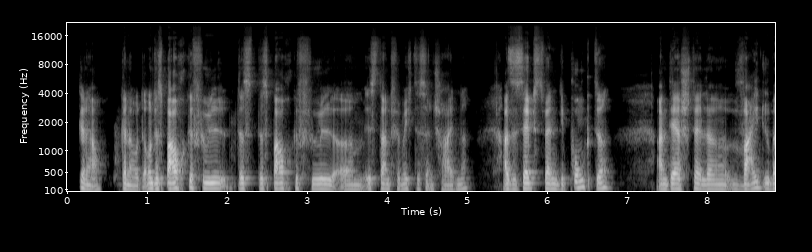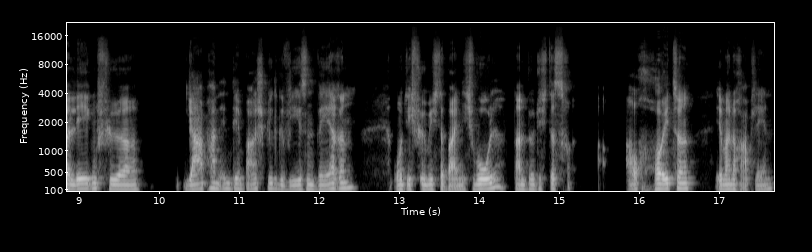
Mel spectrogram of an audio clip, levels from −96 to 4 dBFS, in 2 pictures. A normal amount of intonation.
No: narrow, 2.1 semitones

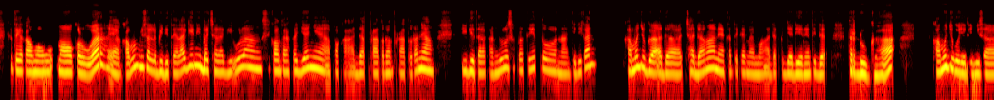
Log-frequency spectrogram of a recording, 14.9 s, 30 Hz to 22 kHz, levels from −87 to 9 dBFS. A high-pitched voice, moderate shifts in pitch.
Yes: high, 195 Hz; average, 4.3 semitones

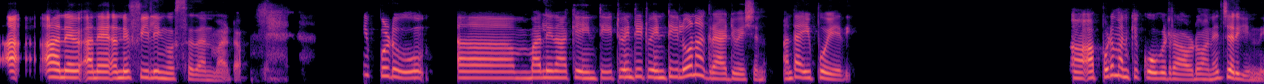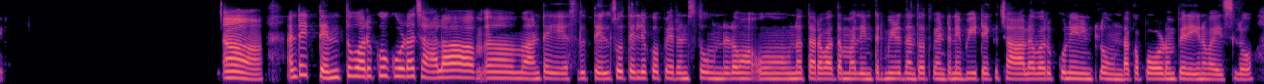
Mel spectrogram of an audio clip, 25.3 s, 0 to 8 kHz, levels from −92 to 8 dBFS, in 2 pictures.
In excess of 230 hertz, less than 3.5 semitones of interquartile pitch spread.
No: high, 210 Hz; average, 3.0 semitones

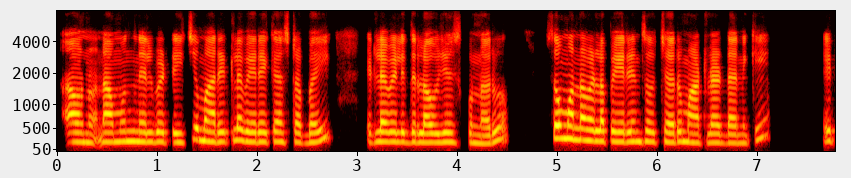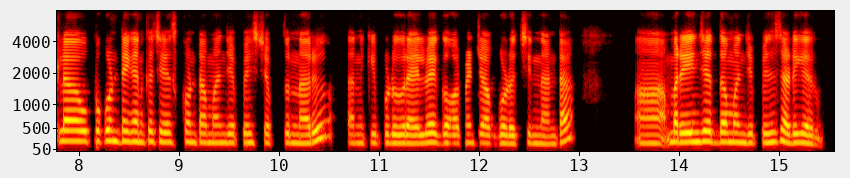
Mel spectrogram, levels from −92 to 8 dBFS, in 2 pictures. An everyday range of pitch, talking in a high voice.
No: narrow, 2.1 semitones; high, 195 Hz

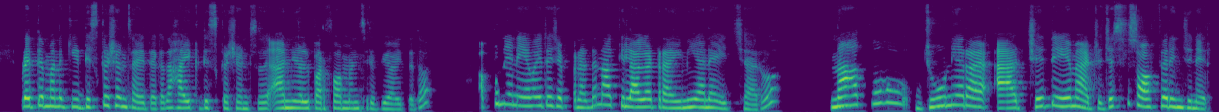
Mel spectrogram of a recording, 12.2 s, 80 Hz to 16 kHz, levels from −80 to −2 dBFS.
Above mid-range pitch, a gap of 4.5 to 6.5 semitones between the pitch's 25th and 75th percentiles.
Yes: high, 235 Hz; average, 4.9 semitones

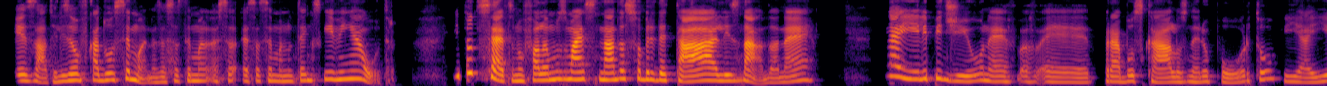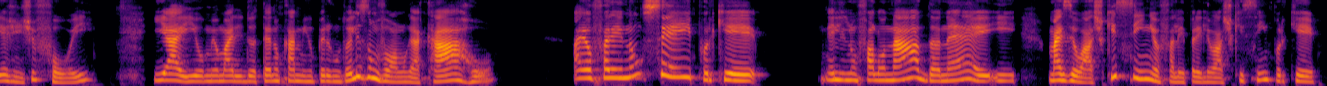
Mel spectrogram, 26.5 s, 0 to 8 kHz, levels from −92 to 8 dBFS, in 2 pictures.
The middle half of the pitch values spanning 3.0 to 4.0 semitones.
No: average, 5.1 semitones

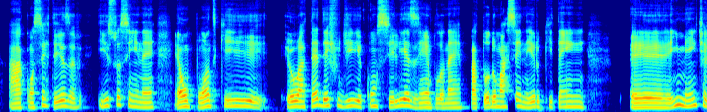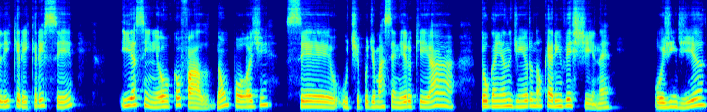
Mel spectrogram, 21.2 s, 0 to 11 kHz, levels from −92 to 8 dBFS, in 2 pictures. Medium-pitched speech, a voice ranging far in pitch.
No: medium, 160 Hz; average, 3.6 semitones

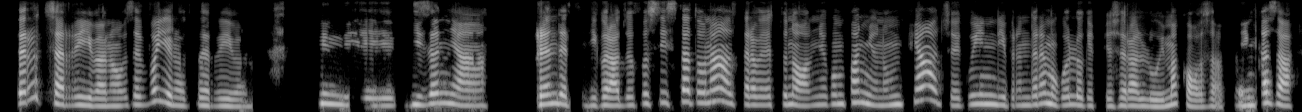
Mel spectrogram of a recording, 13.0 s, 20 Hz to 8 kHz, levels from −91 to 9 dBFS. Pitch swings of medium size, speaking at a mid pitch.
No: average, 3.8 semitones; high, 220 Hz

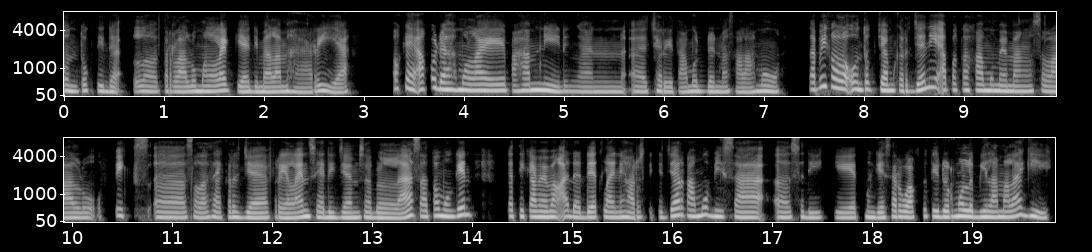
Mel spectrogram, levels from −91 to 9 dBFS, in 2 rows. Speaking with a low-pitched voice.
No: high, 190 Hz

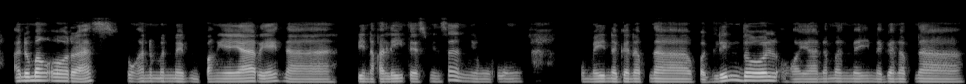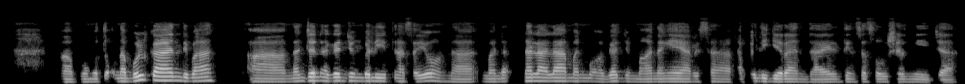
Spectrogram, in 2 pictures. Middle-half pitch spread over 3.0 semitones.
No: average, 2.7 semitones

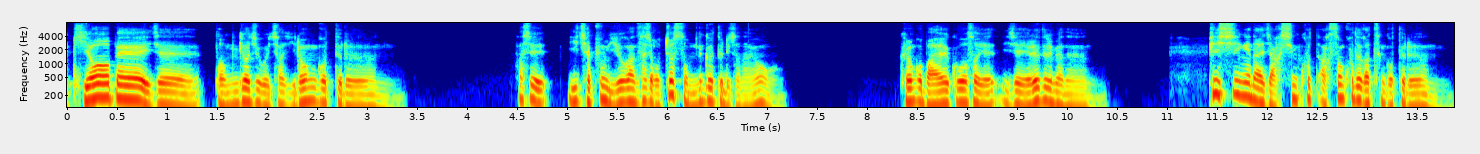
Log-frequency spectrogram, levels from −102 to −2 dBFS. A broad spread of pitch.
No: average, 4.8 semitones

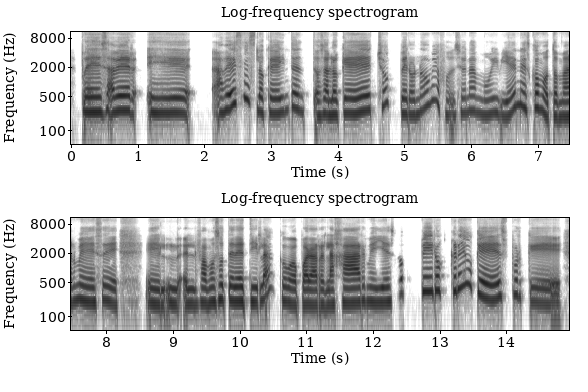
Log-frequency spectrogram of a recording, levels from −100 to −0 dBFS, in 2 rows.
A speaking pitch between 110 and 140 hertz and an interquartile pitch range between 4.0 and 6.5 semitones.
No: high, 225 Hz; average, 4.9 semitones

